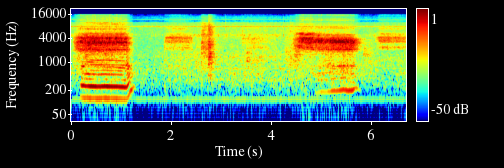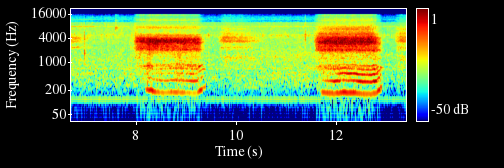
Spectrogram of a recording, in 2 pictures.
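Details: A man snoring: loud, vibrating snores about every three to four seconds, each followed by a softer breath out, over a steady room hum; regular snoring.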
